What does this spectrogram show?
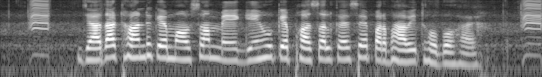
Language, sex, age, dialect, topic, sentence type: Magahi, female, 46-50, Southern, agriculture, question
